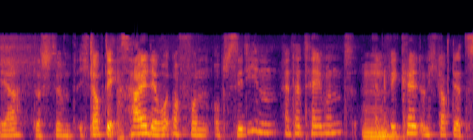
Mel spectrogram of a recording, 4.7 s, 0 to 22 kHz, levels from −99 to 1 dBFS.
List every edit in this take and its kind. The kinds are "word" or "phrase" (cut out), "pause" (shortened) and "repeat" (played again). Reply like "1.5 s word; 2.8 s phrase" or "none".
1.2 s word; 3.6 s word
